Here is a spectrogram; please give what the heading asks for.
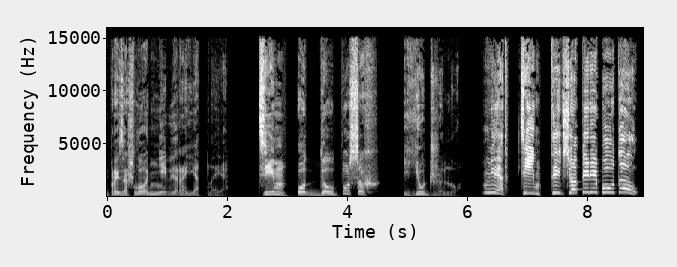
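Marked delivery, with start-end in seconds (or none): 6.3-8.9 high-pitched cry of dismay; horrified. A narrator's reading. House spirit watching the boy err, horrified. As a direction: wail high, aghast. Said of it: "ужаснулся Финик".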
